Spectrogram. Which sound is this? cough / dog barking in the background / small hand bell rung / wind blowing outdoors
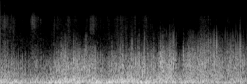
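wind blowing outdoors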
